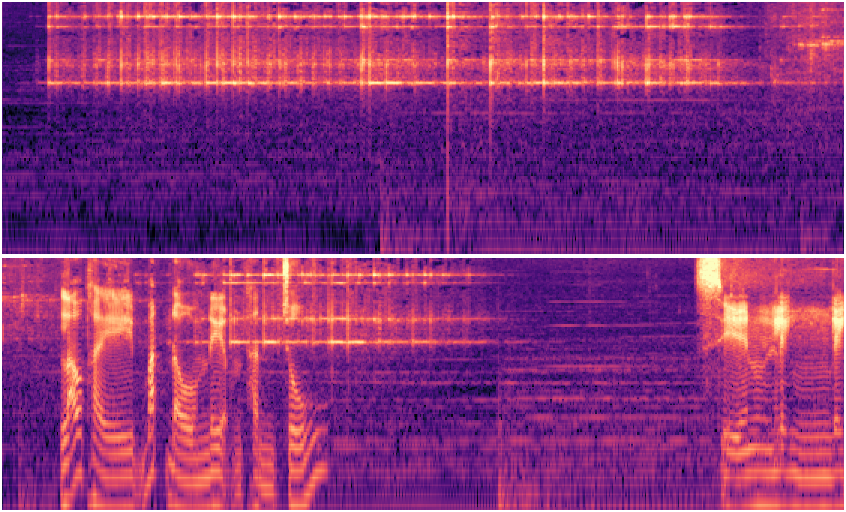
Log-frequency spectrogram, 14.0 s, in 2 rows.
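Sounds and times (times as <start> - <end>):
small bell hanging on a bedpost jingling: 0.0 - 11.2
speech: 7.5 - 9.9, 13.0 - 14.0.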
